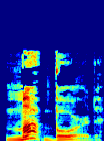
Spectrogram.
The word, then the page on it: mopboard: British English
